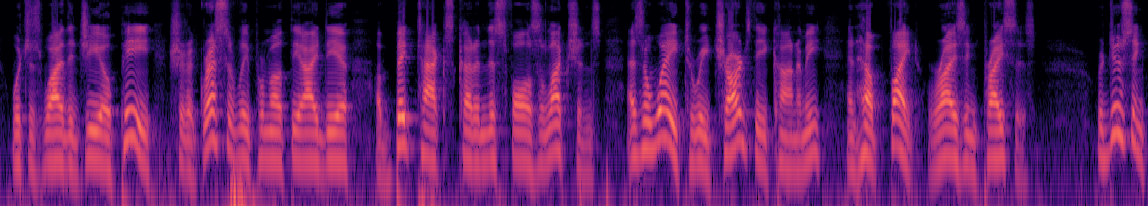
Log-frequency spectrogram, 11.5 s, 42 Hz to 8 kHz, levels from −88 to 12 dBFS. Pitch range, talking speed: 135-190 Hz, 160 wpm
